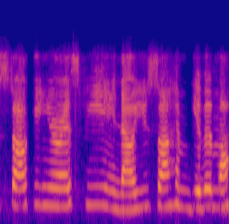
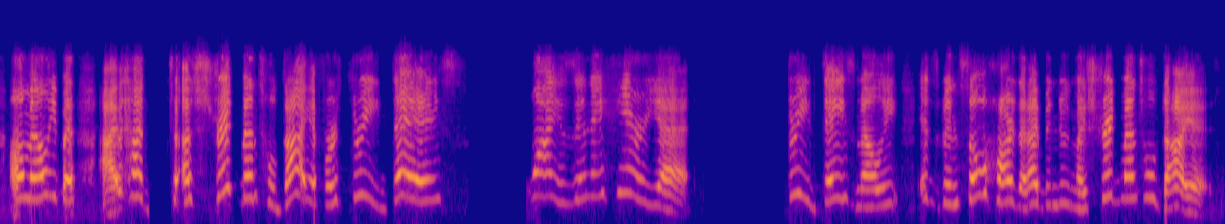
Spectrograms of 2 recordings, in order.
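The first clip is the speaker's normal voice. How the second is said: put-on high, drawn-out, whiny, complaining little-baby voice; 5 semitones higher than usual. Imitating someone who complains after three days of mental diet: imitating a whiny complainer. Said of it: "your whiny, complaining little baby shit".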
